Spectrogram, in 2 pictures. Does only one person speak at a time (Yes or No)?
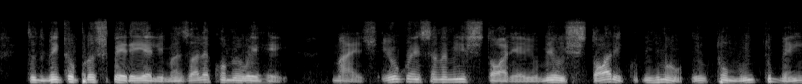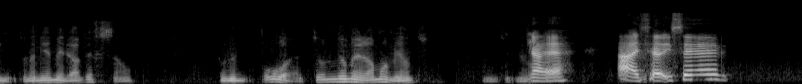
Yes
